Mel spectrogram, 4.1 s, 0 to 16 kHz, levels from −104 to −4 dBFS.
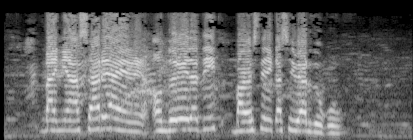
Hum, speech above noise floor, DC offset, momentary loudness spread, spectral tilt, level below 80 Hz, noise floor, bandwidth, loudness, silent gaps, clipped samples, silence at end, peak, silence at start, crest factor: none; 30 dB; under 0.1%; 8 LU; -0.5 dB/octave; -66 dBFS; -48 dBFS; 11.5 kHz; -17 LUFS; none; under 0.1%; 0.75 s; -8 dBFS; 0.25 s; 12 dB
